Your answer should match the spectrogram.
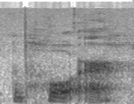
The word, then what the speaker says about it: abhor: a question about abhor um has second syllable stress so the or is the stress syllable and then this is the um a vowel but it's going to be very reduced so it might even be awah like abore abhor so thinking about it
